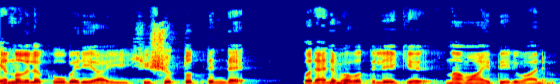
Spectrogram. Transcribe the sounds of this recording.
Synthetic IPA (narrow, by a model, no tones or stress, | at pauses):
e̞nːɐðilo̞kːɨubɐɾijaːjiɕiʂjɐt̪wɐt̪ːinde̞ | o̞ɾɐnubʱɐʋɐt̪ːile̞ːkʲːɨnaːmaːjit̪iːɾuʋa̰ːnṵm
